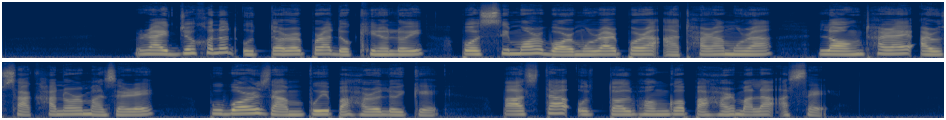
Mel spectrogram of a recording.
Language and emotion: Assamese, neutral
